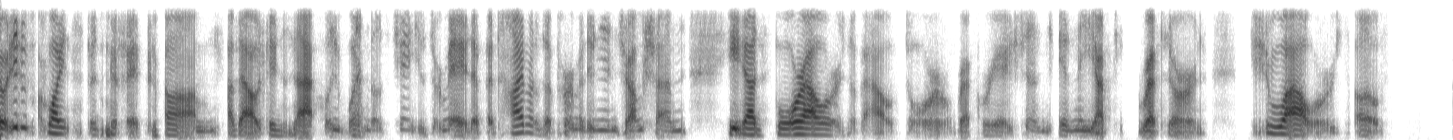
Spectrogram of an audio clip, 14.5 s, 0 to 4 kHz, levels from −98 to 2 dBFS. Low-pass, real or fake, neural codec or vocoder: 3.6 kHz; fake; autoencoder, 44.1 kHz, a latent of 192 numbers a frame, MeloTTS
